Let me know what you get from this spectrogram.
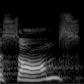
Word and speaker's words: Psalms: If you're newish to the Bible and you're asking, what are the Psalms? It looks like it's pronounced psalms. Well, it's the P silent there.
